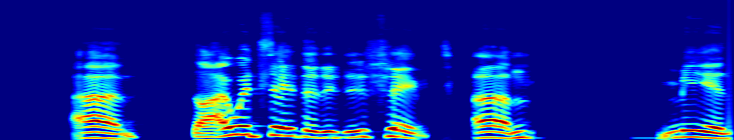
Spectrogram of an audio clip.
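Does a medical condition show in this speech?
Yes: cerebral palsy.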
